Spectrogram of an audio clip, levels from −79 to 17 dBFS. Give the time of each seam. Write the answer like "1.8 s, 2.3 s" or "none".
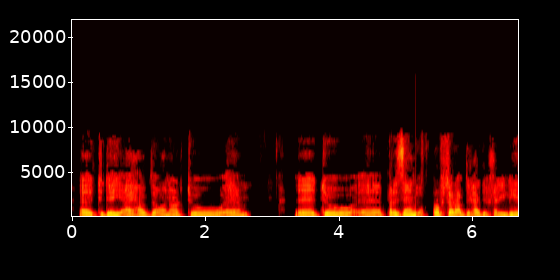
5.3 s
